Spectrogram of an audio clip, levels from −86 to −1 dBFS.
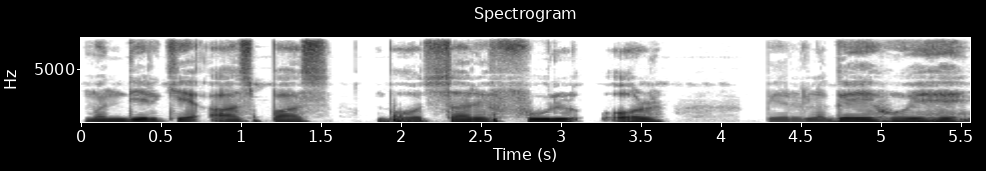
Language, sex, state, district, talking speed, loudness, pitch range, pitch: Hindi, male, Arunachal Pradesh, Lower Dibang Valley, 120 wpm, -15 LUFS, 100-110 Hz, 105 Hz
